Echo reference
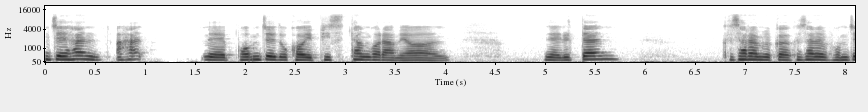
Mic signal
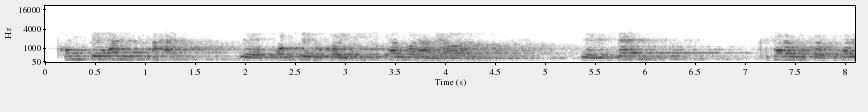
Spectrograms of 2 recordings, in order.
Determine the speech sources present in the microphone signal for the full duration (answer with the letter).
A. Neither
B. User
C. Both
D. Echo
D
